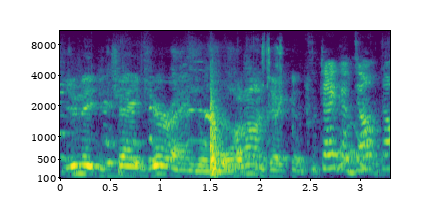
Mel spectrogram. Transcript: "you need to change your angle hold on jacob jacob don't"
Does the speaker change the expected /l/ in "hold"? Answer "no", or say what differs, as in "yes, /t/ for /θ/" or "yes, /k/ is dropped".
yes, /l/ is dropped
